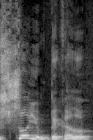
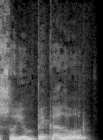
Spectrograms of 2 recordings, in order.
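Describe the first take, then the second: First: Said in the usual way. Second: Higher, mock shout of confession; imitated cry. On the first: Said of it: "gritando, llorando". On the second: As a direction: cry it out as a sinner on the floor. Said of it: "tirarse al suelo y gritar".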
